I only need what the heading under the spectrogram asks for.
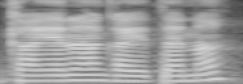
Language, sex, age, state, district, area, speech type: Goan Konkani, female, 30-45, Goa, Tiswadi, rural, spontaneous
